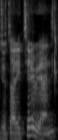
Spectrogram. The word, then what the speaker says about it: totalitarian: And the rule states that if a word ends with the suffix I-N, then definitely the main or primary stress will fall on the penultimate syllable.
